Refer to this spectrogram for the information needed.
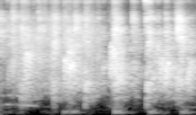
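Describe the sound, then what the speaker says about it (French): A church congregation claps during a service, an uneven, rhythmic burst of hand claps with a pulsing beat, moderately loud and close, without speech over it. "Applaudissez pour eux."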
